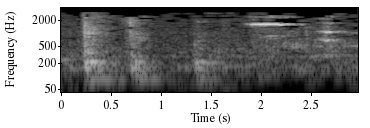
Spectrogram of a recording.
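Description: door being opened

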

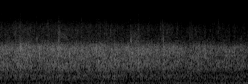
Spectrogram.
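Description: loud audience applause

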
